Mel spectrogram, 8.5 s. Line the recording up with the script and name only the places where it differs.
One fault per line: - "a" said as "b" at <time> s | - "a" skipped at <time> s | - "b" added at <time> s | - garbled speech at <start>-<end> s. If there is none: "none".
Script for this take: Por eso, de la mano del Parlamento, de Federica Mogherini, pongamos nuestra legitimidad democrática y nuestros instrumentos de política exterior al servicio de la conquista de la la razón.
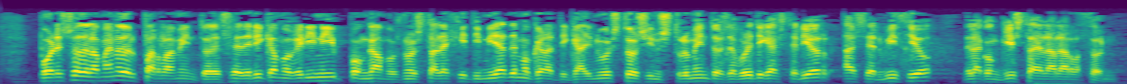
none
